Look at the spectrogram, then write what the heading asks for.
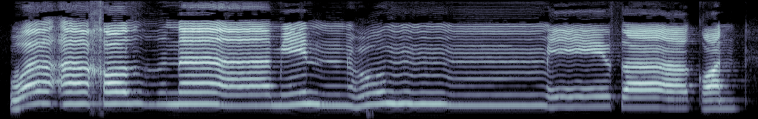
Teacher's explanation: Mim mati bertemu dengan mim, bacanya idgham mimi, masuk ke mim yang kedua, terus didengungkan.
